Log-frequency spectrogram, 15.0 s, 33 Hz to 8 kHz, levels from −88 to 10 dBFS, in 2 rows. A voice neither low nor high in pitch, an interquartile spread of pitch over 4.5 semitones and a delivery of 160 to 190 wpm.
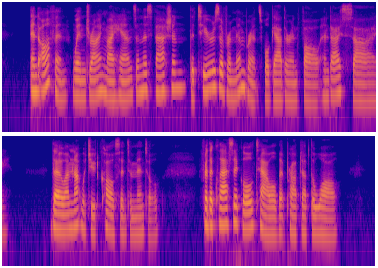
No: medium, 150 Hz; average, 5.1 semitones; average, 150 wpm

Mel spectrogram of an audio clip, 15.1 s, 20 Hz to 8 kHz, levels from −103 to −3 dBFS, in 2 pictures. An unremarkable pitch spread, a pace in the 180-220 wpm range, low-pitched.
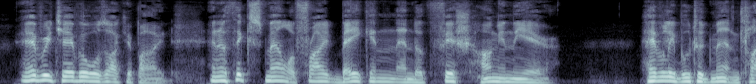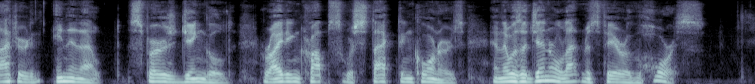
No: average, 4.3 semitones; average, 165 wpm; low, 120 Hz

